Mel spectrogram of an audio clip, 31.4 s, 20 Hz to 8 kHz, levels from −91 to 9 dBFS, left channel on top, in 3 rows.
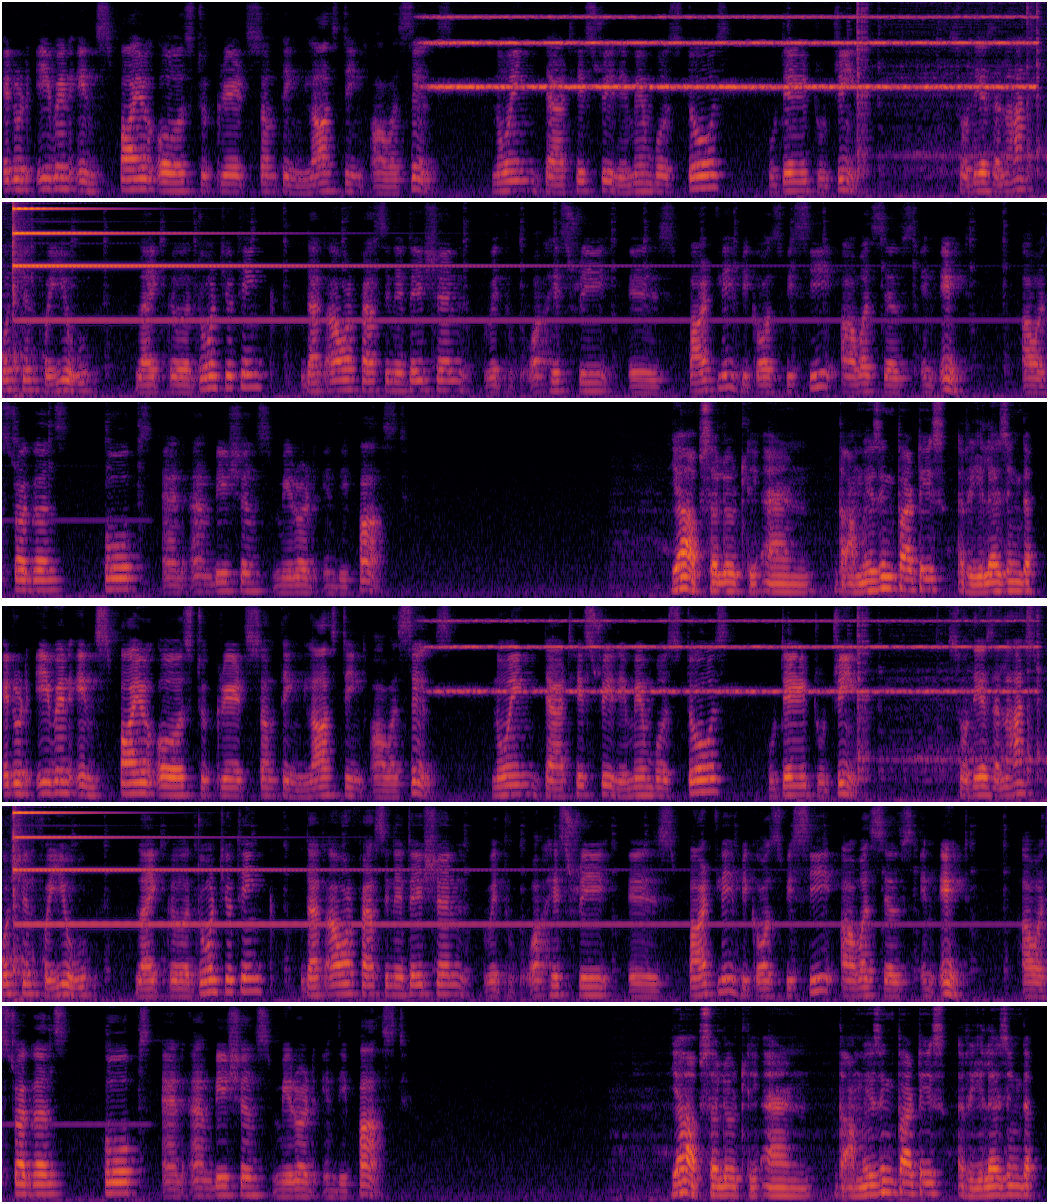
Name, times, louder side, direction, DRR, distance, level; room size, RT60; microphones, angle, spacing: voice 1, 0.0-4.5 4.9-7.3 7.7-8.6 9.5-11.4 11.8-13.1 13.4-20.1 20.6-21.5 21.9-24.8, right 3 dB, 45° right, 0.5 m, -36 dB
sound 1, 4.1-10.4, left 9 dB, 65° left, 0.5 m, -33 dB
Clock, 8.5-8.7 9.6-9.7 10.2-16.3, left 5 dB, 45° left, 1.3 m, -29 dB
voice 2, 27.6-29.0 29.3-31.2, left 1 dB, 5° left, 1.2 m, -31 dB
2.9 x 2.6 x 3.0 m
head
